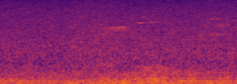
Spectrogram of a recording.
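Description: Quiet background ambience: a faint, steady low hum with light hiss and no distinct events.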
